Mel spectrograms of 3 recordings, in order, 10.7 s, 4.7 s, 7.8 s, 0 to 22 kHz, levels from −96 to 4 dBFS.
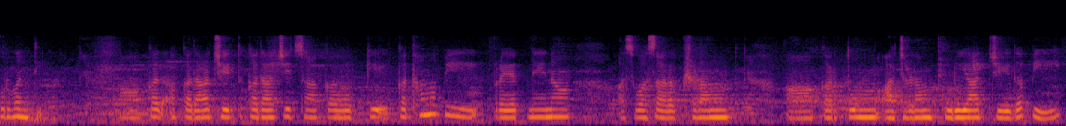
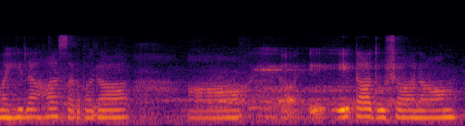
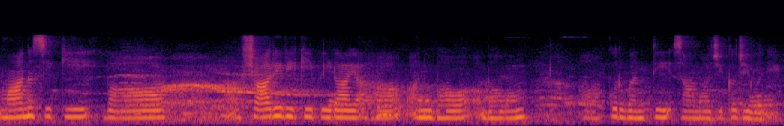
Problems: background sounds at intervals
